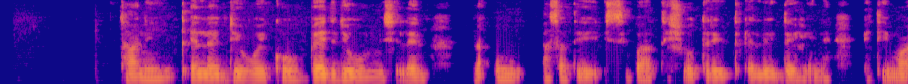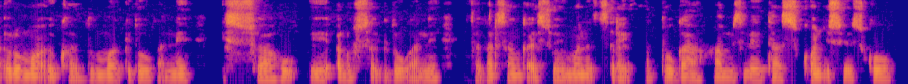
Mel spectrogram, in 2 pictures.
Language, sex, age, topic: Gamo, male, 25-35, government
